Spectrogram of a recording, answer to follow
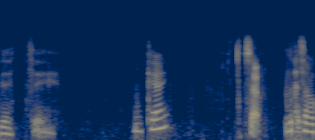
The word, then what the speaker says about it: étaient: And remember, we don't pronounce that ent on the end. Ils étaient.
